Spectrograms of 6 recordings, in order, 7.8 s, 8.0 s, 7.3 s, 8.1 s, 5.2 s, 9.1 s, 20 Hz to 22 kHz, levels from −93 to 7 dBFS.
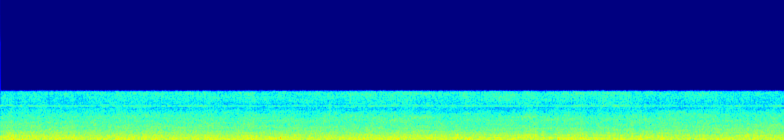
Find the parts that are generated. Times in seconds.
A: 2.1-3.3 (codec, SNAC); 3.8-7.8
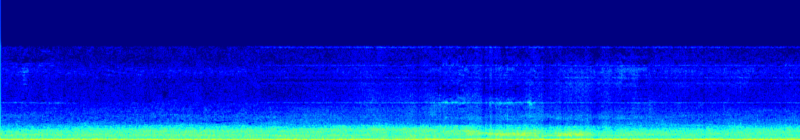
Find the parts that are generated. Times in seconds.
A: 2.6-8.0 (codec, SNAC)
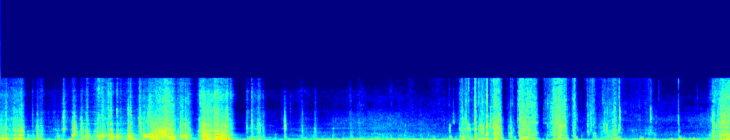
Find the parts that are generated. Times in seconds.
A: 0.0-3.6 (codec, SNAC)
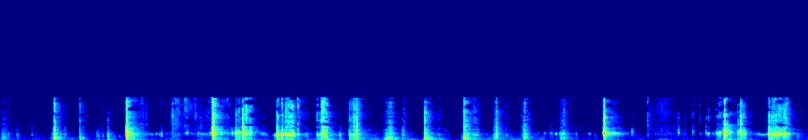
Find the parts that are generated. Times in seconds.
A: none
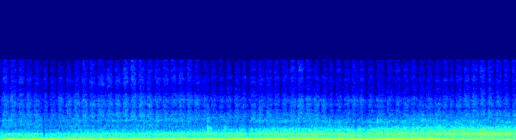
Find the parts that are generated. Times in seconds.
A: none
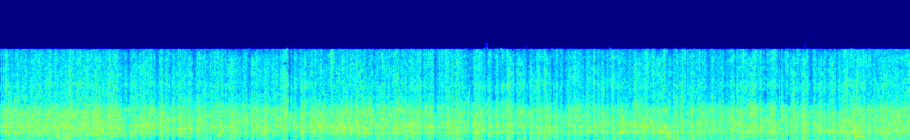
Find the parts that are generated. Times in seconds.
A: 1.2-3.1 (codec, SNAC); 4.1-8.4

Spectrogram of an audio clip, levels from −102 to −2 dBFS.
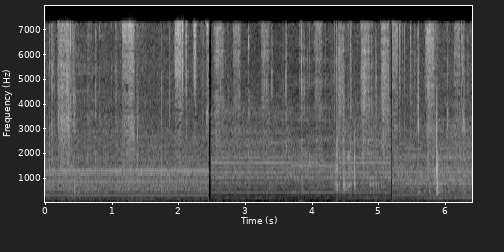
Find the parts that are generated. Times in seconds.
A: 3.7-4.4 (codec, SNAC)

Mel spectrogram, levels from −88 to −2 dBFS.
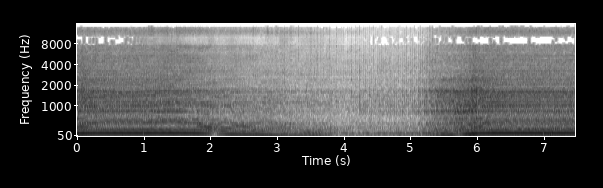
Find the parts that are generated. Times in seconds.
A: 1.0-4.3 (codec, SNAC)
